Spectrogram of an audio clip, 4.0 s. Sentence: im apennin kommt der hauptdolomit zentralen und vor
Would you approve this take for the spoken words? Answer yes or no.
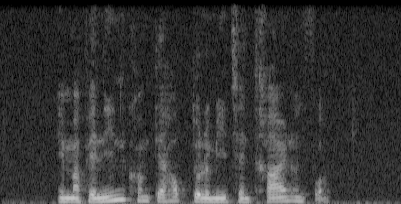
yes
